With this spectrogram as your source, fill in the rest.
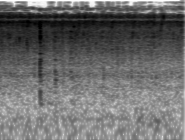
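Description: Beresta onions frying in a pan for beef haleem, a steady close sizzle and crackle with faint stirring scrapes, no talking.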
